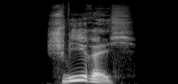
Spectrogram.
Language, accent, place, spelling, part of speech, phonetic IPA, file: German, Germany, Berlin, schwierig, adjective, [ˈʃʋiːʁɪç], De-schwierig.ogg
- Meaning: 1. difficult, hard, challenging, tough 2. difficult, prickly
